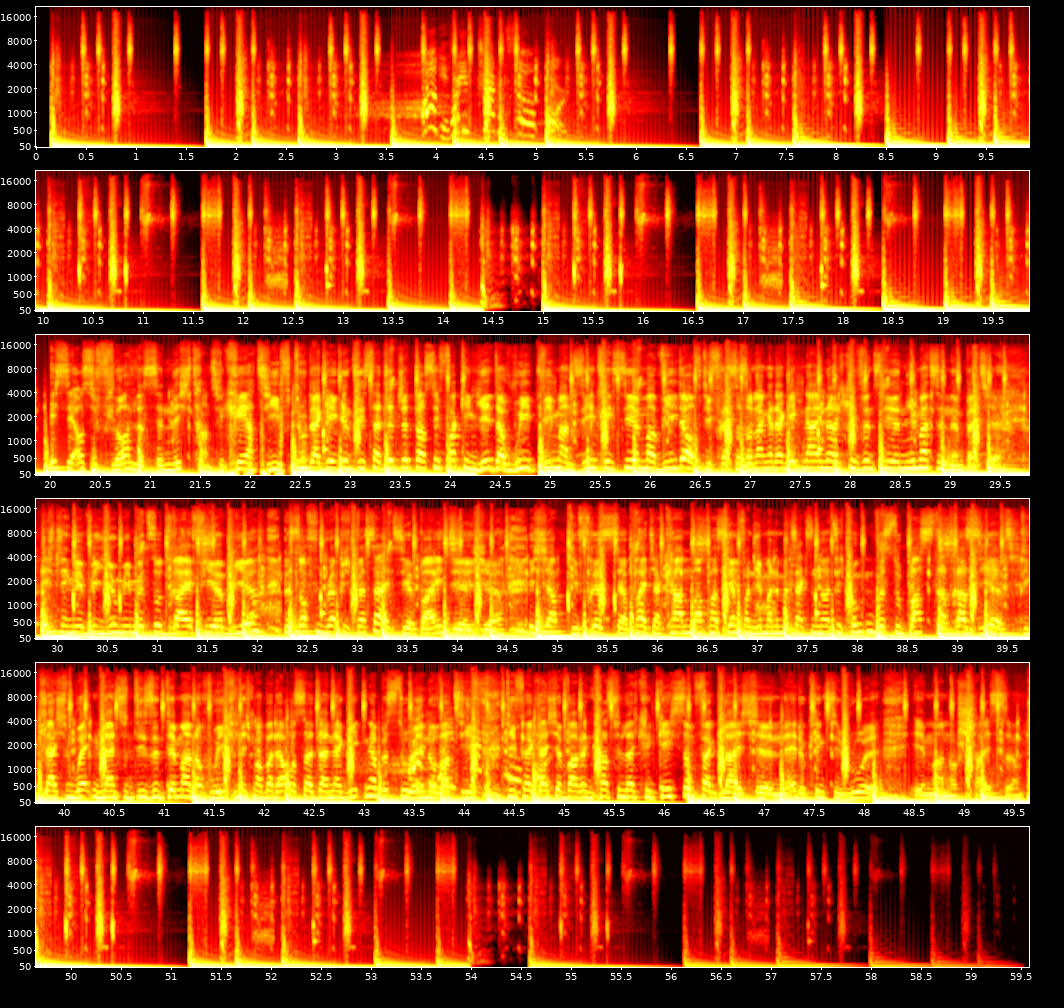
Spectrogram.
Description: Ich find du stolperst auf den Beat echt bisschen mit deinen Shuffles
